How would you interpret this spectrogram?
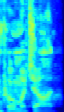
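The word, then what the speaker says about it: Phommachanh: i've looked it up so it's t-a-i-s-u-n that's pronounced tyson and p-h-o-m-m-a-c-h-a-n-h it's tyson pumachon really tp tyson pumachon all of that just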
